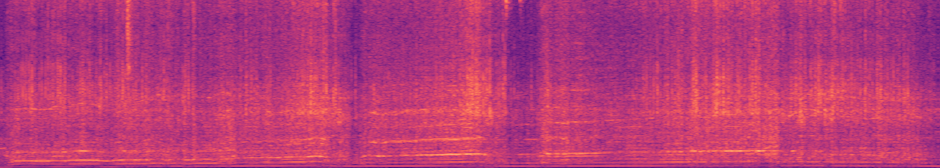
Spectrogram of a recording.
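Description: Citroën Saxo VTS rally car's four-cylinder engine heard from inside the cabin, revving hard under full acceleration. It shifts up twice, about three and five seconds in, the pitch dropping at each shift and climbing again, before easing off near the end.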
